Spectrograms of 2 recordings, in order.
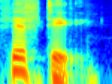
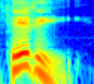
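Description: First: The middle f sound is pronounced clearly. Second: The middle f sound is dropped. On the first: The speaker calls it right. "I pronounced it 50" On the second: The speaker calls it wrong. "no, it's Fitty"

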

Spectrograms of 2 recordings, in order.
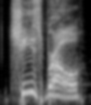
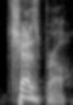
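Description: First: The first syllable sounds like the word cheese. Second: The first syllable has a short e vowel. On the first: The speaker calls it wrong. "It's not cheese bro" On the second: The speaker calls it right. "it's ches bro. Put another way, the E, is like dessert, not desert"

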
